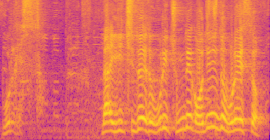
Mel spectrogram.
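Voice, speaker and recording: Animated man telling an army story. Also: sits high, fast, faint music behind. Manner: animated, acts out dialogue of others. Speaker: former army officer sharing advice.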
